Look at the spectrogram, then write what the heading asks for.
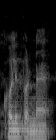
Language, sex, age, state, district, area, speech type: Tamil, male, 60+, Tamil Nadu, Krishnagiri, rural, spontaneous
